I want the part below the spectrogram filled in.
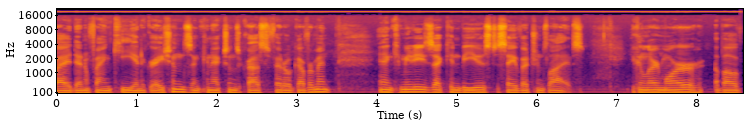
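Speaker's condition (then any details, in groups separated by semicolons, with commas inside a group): No condition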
